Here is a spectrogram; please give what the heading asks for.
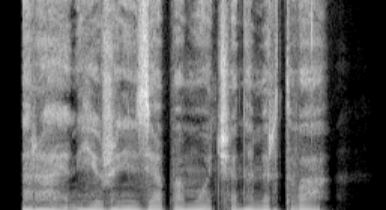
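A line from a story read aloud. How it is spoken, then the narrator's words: Gentle. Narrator (Russian): мягко произнесла целительница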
